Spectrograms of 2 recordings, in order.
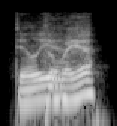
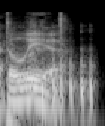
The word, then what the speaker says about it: D'Elia: D'Elia? Chris D'Elia. D'Elia. Yeah. I always want to say Delia, and I know that's not right.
